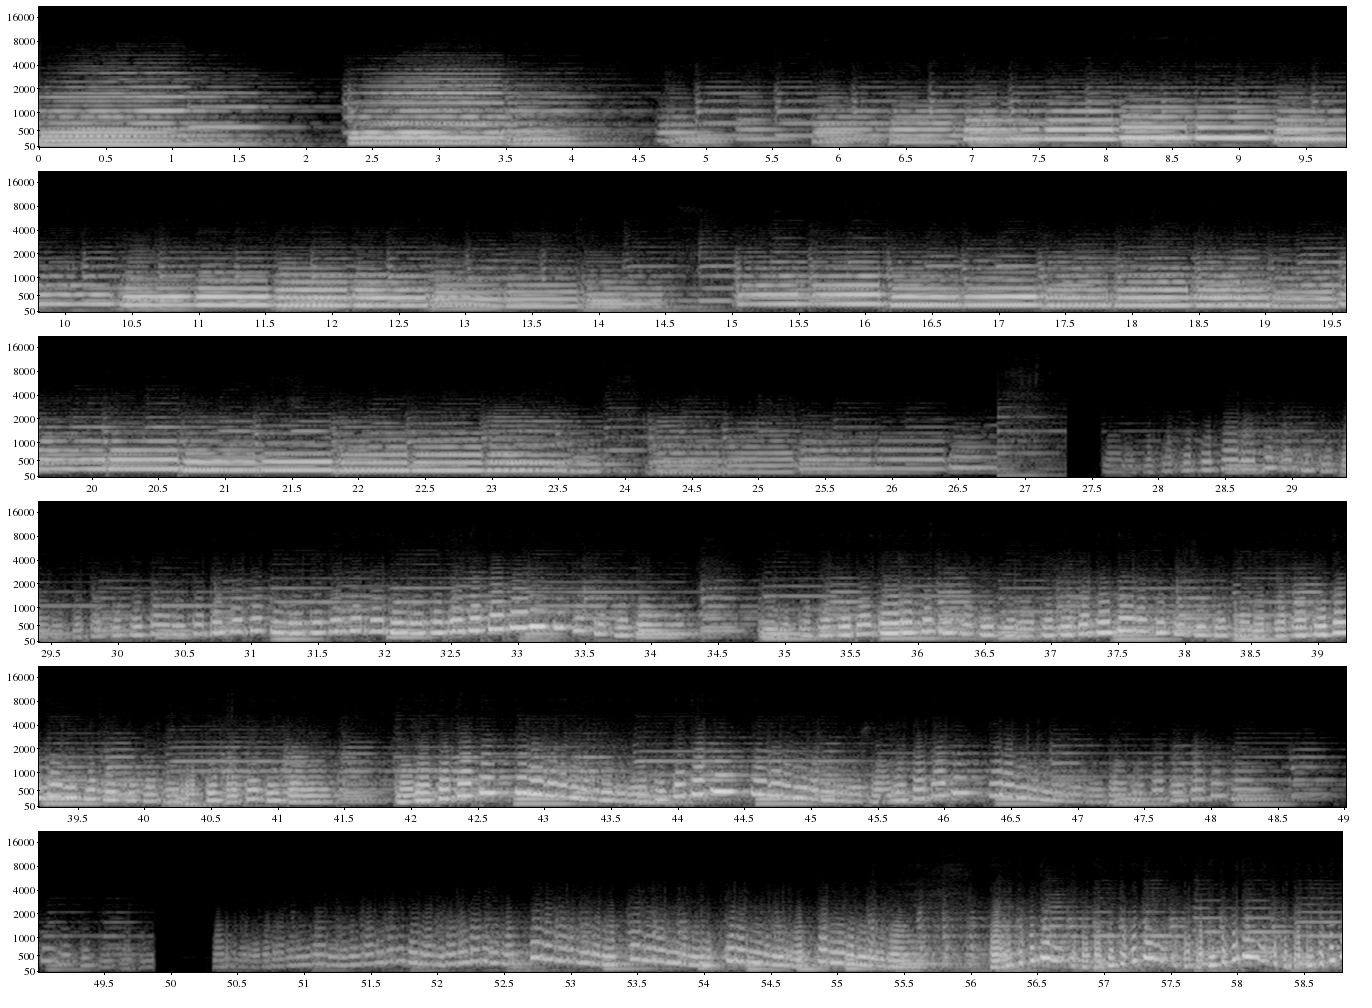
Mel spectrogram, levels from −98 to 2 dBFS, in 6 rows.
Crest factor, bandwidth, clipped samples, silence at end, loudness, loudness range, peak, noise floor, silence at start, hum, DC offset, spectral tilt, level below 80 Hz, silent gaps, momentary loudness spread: 16 dB; 3.8 kHz; under 0.1%; 0 s; -26 LUFS; 14 LU; -10 dBFS; -59 dBFS; 0 s; none; under 0.1%; -11 dB/octave; -68 dBFS; none; 16 LU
